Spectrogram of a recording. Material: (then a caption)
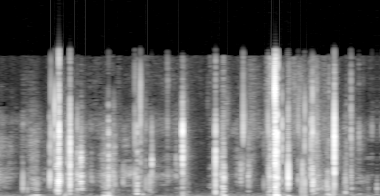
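Plastic. Fingertips crinkle and squeeze the plastic wrapper of an unopened Snickers candy bar. The result is a close, dry run of sharp crackles and crunchy rustles, mostly bright with almost no low end, rising and falling in irregular bursts with no ring after each.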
